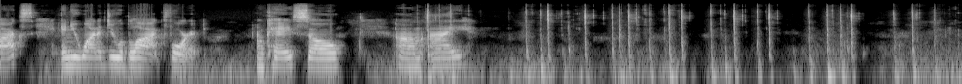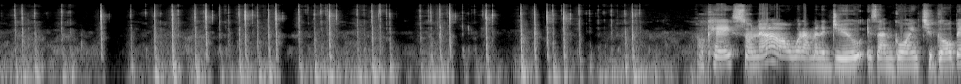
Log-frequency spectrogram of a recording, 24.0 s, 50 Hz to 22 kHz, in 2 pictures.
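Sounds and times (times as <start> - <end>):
typing on computer keyboard: 5.2 - 20.2.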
